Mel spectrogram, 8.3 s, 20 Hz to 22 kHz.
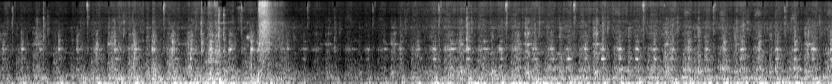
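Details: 1911 International 20hp tractor just after starting, choke off, compression on and timing advanced: slow, heavy chuffing beat near three per second with hiss over a low rumble, settling to an even normal run.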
